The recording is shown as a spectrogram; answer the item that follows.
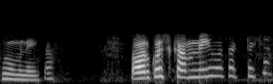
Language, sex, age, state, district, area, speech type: Hindi, female, 18-30, Madhya Pradesh, Seoni, urban, conversation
